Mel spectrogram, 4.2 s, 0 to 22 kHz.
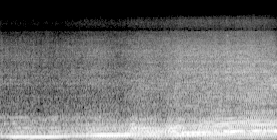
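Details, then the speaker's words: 1970 Chevelle SS after installing UMI lower control arms and QA1 sway bar, hard-jerk-to-side problem solved: deep V8 roar climbing smoothly under full throttle, no driveline clunks, tires spinning loose; normal hard acceleration. "I'll tell you what it just breaks the tires loose though the guy was smiling they just spin though Spin City"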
